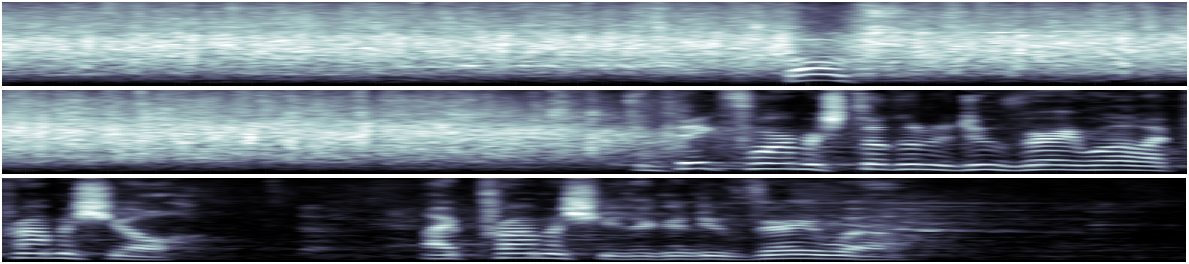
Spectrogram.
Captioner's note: applause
